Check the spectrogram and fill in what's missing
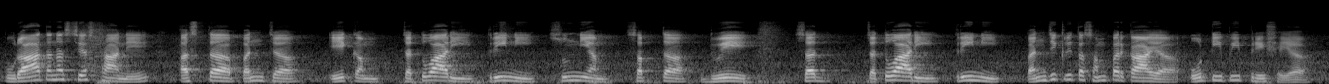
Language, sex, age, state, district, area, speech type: Sanskrit, male, 18-30, Assam, Barpeta, rural, read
